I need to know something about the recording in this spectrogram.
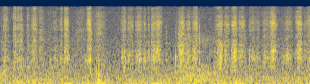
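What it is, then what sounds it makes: Pencil drawing on sketchbook paper. A graphite pencil held in one hand draws fine detail strokes on the right side of a picture in a spiral paper sketchbook resting on a wooden desk. The light, steady scratching of pencil on paper comes in short bright strokes over a soft, continuous hiss.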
